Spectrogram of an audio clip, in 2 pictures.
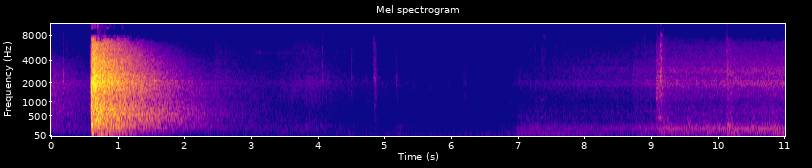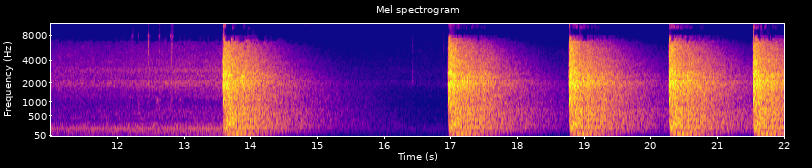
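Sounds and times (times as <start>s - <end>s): rifle shots: 0.0s - 2.6s, 13.5s - 15.6s, 17.0s - 22.0s
low hum: 6.3s - 22.0s.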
